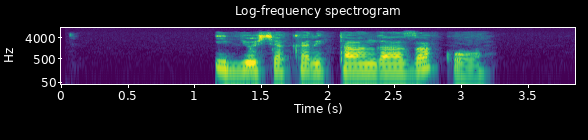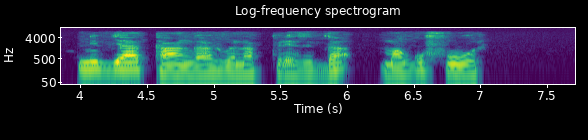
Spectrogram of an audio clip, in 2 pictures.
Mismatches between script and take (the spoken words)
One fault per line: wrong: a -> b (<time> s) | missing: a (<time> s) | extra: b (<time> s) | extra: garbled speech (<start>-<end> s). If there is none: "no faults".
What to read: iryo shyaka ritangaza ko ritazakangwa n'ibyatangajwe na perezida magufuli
missing: ritazakangwa (3.0 s)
